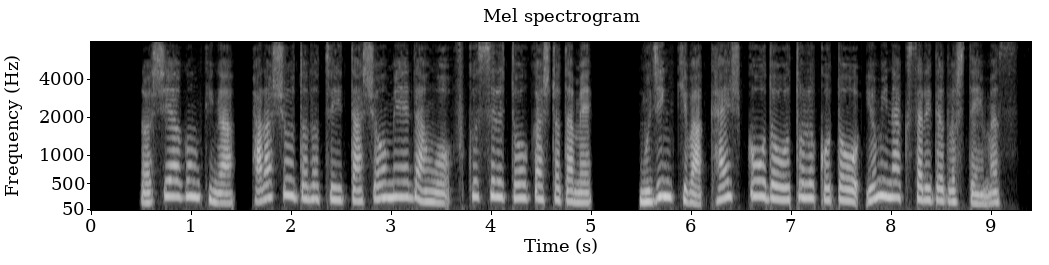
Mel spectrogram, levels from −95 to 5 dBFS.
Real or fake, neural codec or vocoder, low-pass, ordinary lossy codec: fake; codec, 16 kHz, 0.4 kbps, LongCat-Audio-Codec; none; none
